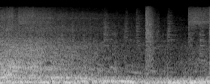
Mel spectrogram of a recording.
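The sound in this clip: Steady low rumble of car engines running close by among luxury cars, including an Aston Martin convertible and a Maserati. It is a continuous, even drone without distinct revs.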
